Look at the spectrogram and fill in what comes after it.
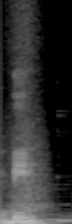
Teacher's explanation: बी में आपके lips join हो रहे हैं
